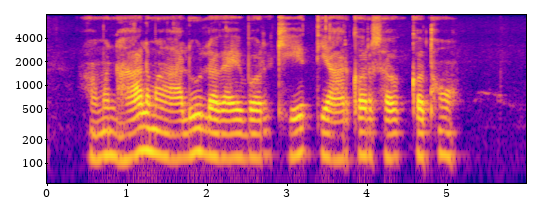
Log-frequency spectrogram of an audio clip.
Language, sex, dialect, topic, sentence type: Chhattisgarhi, male, Eastern, agriculture, question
